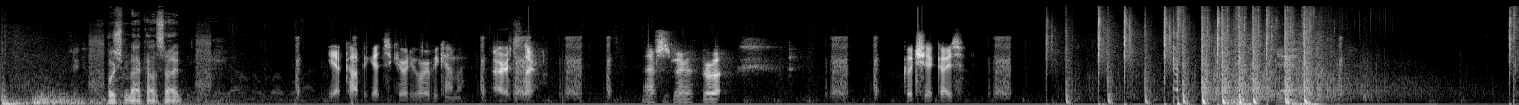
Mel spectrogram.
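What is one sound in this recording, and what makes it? Footsteps crunch quickly over gravel and dirt.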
